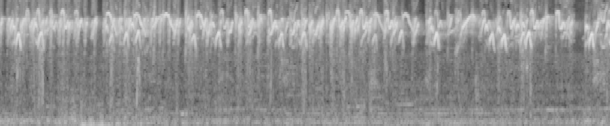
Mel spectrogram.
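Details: Busy, noisy chatter of brown-throated sunbirds played to attract other birds: unbroken high-pitched twitters, trills and short curling notes that pile on top of each other throughout.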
